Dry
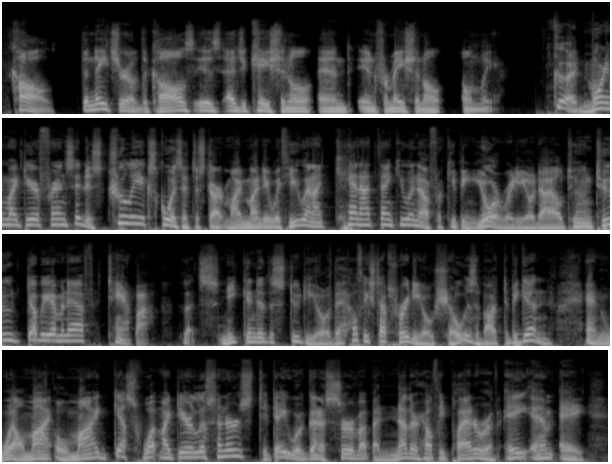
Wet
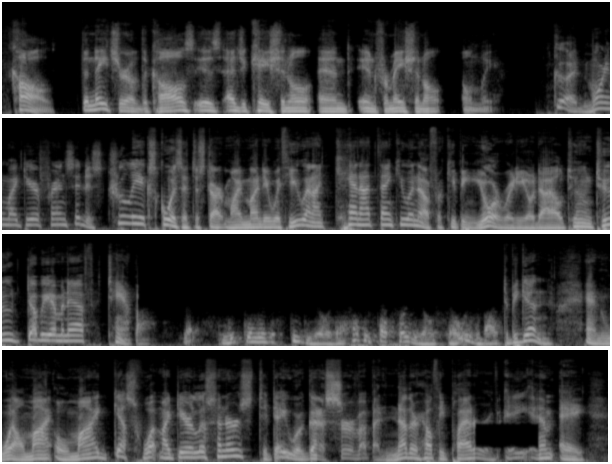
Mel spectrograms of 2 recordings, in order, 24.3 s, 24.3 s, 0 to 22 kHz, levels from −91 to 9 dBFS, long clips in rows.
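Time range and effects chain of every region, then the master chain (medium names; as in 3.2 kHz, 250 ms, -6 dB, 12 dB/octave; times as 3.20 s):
4.26–7.38 s: four-pole ladder low-pass 6.4 kHz, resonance 25% + tape noise reduction on one side only decoder only
13.51–17.16 s: steep low-pass 830 Hz 48 dB/octave + delay 83 ms -18.5 dB + three-phase chorus
21.38–22.08 s: band-stop 1.8 kHz, Q 29 + compression 4:1, threshold -29 dBFS + tilt shelf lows -7.5 dB, about 790 Hz
22.96–23.61 s: compression 12:1, threshold -32 dBFS + brick-wall FIR band-stop 470–1500 Hz
whole clip: none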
